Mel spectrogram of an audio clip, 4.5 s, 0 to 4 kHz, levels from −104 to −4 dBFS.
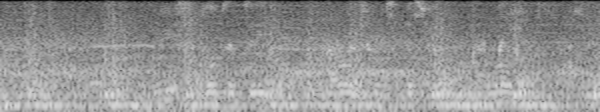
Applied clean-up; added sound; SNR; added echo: none; Crowd; -5 dB; reverberation time 0.3 s.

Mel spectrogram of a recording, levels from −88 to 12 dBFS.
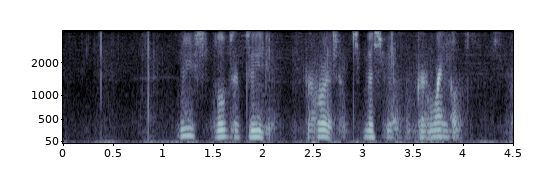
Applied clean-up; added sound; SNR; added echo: neural separator model SepFormer WHAMR!.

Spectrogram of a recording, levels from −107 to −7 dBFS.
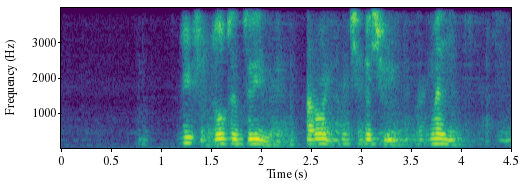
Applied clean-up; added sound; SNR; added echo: neural mask model DeepFilterNet 3.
